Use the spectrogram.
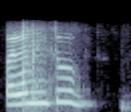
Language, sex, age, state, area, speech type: Sanskrit, other, 18-30, Rajasthan, urban, conversation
